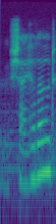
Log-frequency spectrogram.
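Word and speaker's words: Shai-Hulud: Apart from coordinating what's going on with the white worm you called Shaihalod, did I pronounce that correctly? Yes, this one in particular, the White Death.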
